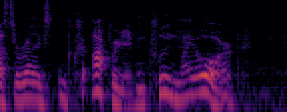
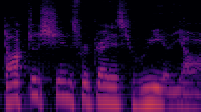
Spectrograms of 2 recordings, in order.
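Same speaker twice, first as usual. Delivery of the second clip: usual speaking voice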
